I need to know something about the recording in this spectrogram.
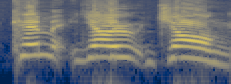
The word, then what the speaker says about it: Kim Yo Jong: Party official and Tom it's pronounced Kim yo Jong okay I apologize wether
